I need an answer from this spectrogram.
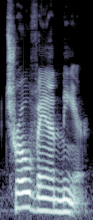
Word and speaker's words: Trovenir: That is pronounced Trovanir.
